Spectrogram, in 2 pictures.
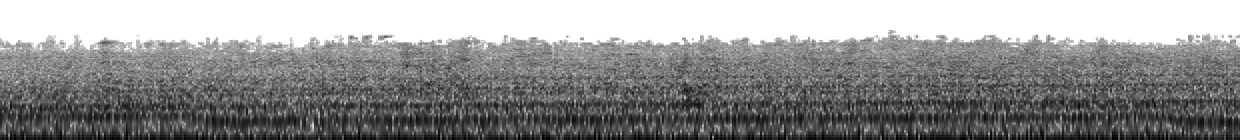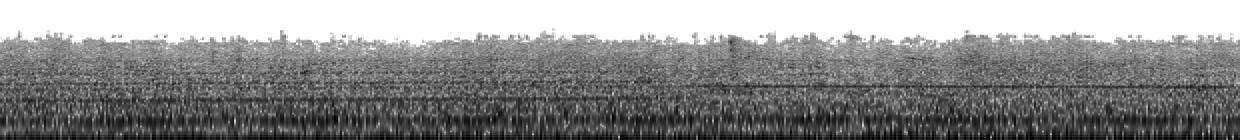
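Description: A bus engine hums steadily and rises in pitch as the bus speeds up, dropping as gears change.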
